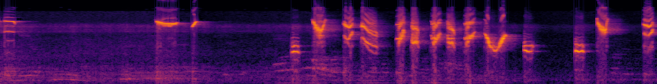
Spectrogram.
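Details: Orange-headed thrush song meant to be played to get birds singing; faint low murmur at first, a ringing high whistle, then a dense run of sharp, sweeping high notes and chips, ending in scattered calls.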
